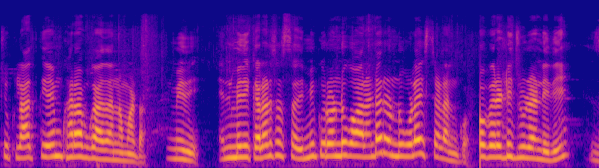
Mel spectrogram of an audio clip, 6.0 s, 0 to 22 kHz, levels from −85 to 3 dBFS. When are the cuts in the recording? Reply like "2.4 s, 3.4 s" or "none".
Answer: 1.8 s, 4.6 s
